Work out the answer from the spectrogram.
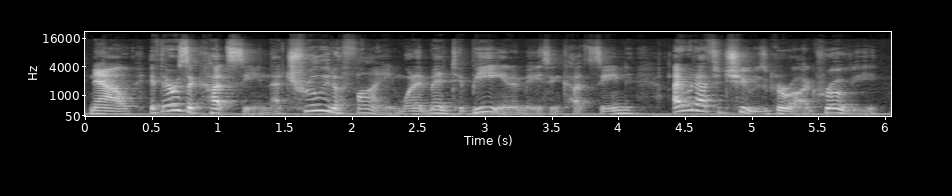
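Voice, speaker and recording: In an echoey room with faint noise, a man delivers scripted countdown commentary as a video host. His fairly high voice moves up and down in a very lively way. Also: a little fast.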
